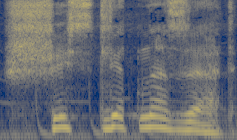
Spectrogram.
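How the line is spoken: Groaned. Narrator (Russian): простонал Раферти

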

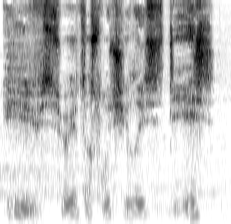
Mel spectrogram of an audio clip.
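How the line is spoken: Hoarse whisper. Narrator (Russian): хрипло прошептал Хендрат

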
